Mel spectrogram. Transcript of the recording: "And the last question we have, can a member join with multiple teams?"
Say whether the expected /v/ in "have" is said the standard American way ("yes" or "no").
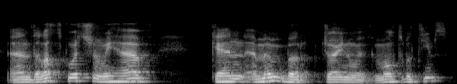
yes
